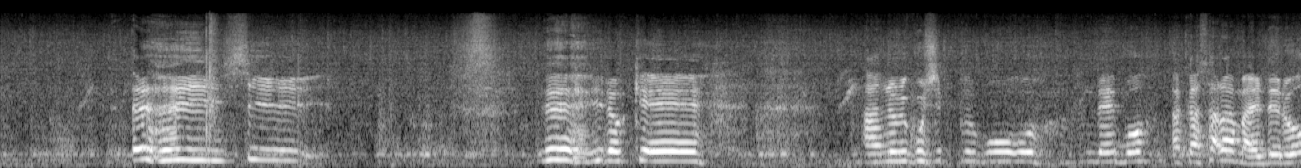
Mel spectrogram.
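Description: A young man speaks in a tearful, shaky voice close by.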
